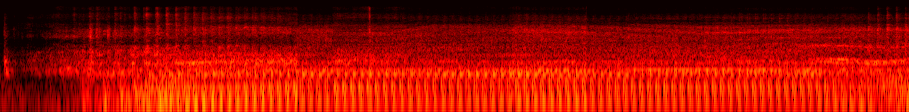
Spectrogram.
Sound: lawn mower running

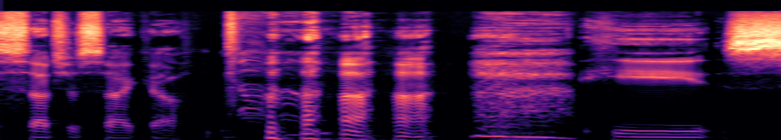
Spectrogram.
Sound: laughs

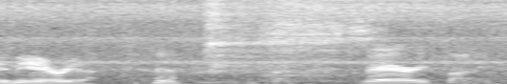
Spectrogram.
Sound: chuckling

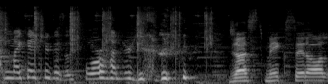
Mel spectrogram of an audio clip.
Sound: laughs

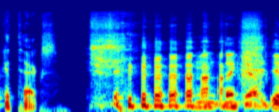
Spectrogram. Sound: laughter

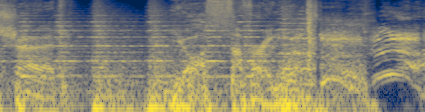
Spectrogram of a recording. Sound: grunts

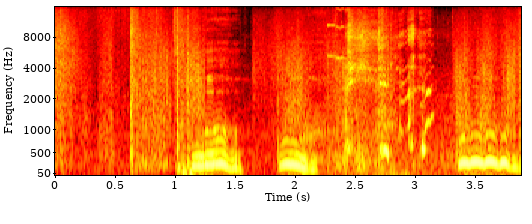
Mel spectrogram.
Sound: groans; giggles

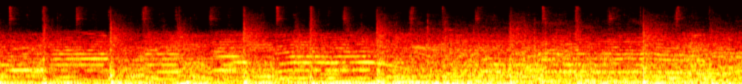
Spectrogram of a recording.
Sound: people chattering

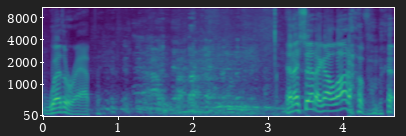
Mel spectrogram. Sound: chuckling

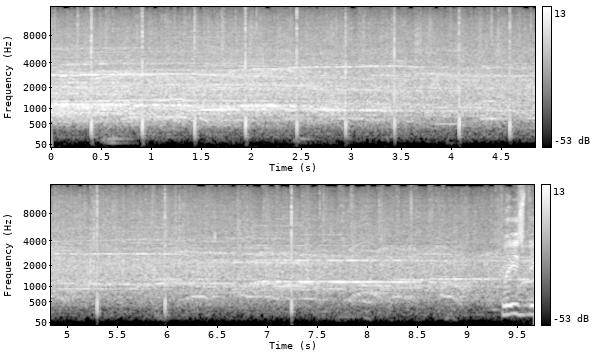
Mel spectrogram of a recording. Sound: audience applauding and cheering

